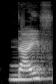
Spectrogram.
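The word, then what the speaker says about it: knife: नाइफ बोलते हैं तो के साइलेंट रहता है।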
